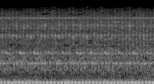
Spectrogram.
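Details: Nissan Qashqai 1.5 dCi diesel, after cleaning a severely blocked DPF, back pressure now about 5 to 6: steady, even diesel idle with a smooth low rumble, no knocks or misses; normal idle.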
